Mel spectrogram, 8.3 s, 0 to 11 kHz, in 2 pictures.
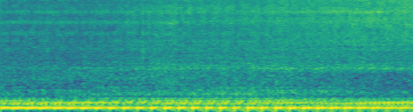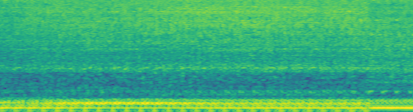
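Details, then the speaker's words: BMW E36 convertible six just started after cylinder head replacement: a smooth, even low idle with no knocks or misses, sounding like all six cylinders are firing. Slight smoke is thought to be grease from the headers; check engine light still on. "But as far as everything else, it sounds like it has 6 cylinders."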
